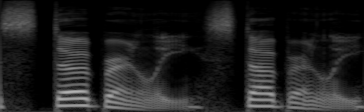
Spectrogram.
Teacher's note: 念，但其实他们真的不难念。那第一个是 stubbornly，那注意前面那个 u 啊，它是发成的音，所以是 stubborn，然后你最后再加上一个 ly 就好了。但是呢，很多人呢会把那个母音念得很平，会变成 stubbornly。但是比较好的念法是 stubbornly，所以后面那个 burn 的卷舌音大家也要注意一下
